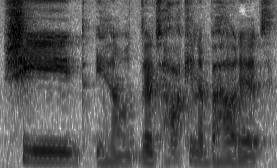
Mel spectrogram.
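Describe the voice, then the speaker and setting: A man's voice: mid-range voice, moderate pace. A man co-hosting a podcast, chatting casually and at length about a cartoon episode, acting out lines from it. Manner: rambling, animated, acts out quotes. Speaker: podcast co-host.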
